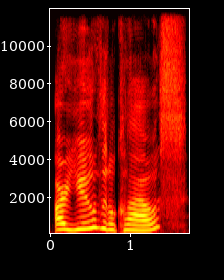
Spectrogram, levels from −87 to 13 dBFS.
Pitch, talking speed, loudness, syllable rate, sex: 320 Hz, 135 wpm, -14 LUFS, 3.8 syllables/s, female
